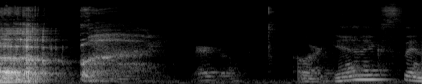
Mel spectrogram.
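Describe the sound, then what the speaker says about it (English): Burping after drinking a cane-sugar cinnamon kombucha, with one loud drawn-out burp up close followed by quieter voiced sounds and a shorter burp. "Kombucha do make you burp though."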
